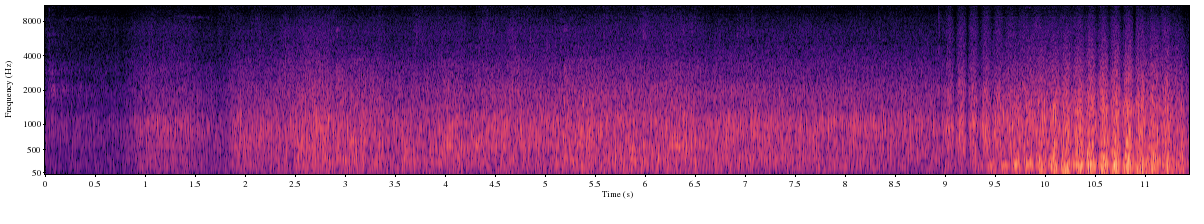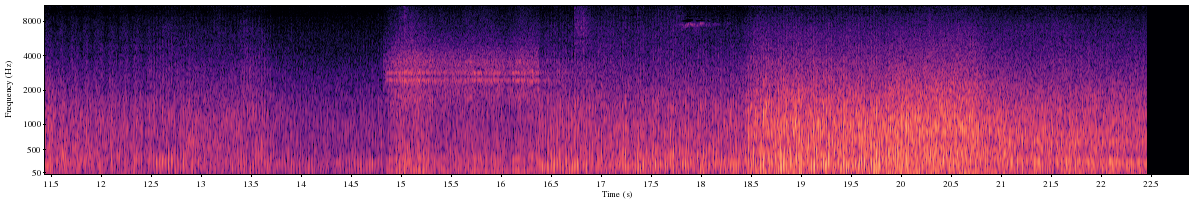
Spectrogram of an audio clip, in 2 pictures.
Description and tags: noisy drone sounds based on fieldrecordings, nice to layer with deep basses for dubstep sounds
drones, dub, experimental, fieldrecording, noise, reaktor, sounddesign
